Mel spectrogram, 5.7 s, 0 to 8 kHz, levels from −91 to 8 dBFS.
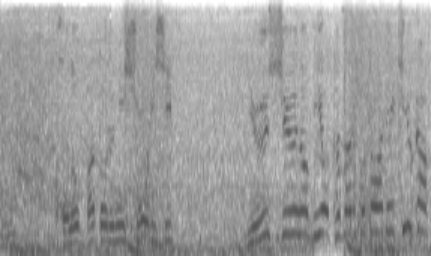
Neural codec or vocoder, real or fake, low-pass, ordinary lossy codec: none; real; 7.2 kHz; Opus, 32 kbps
